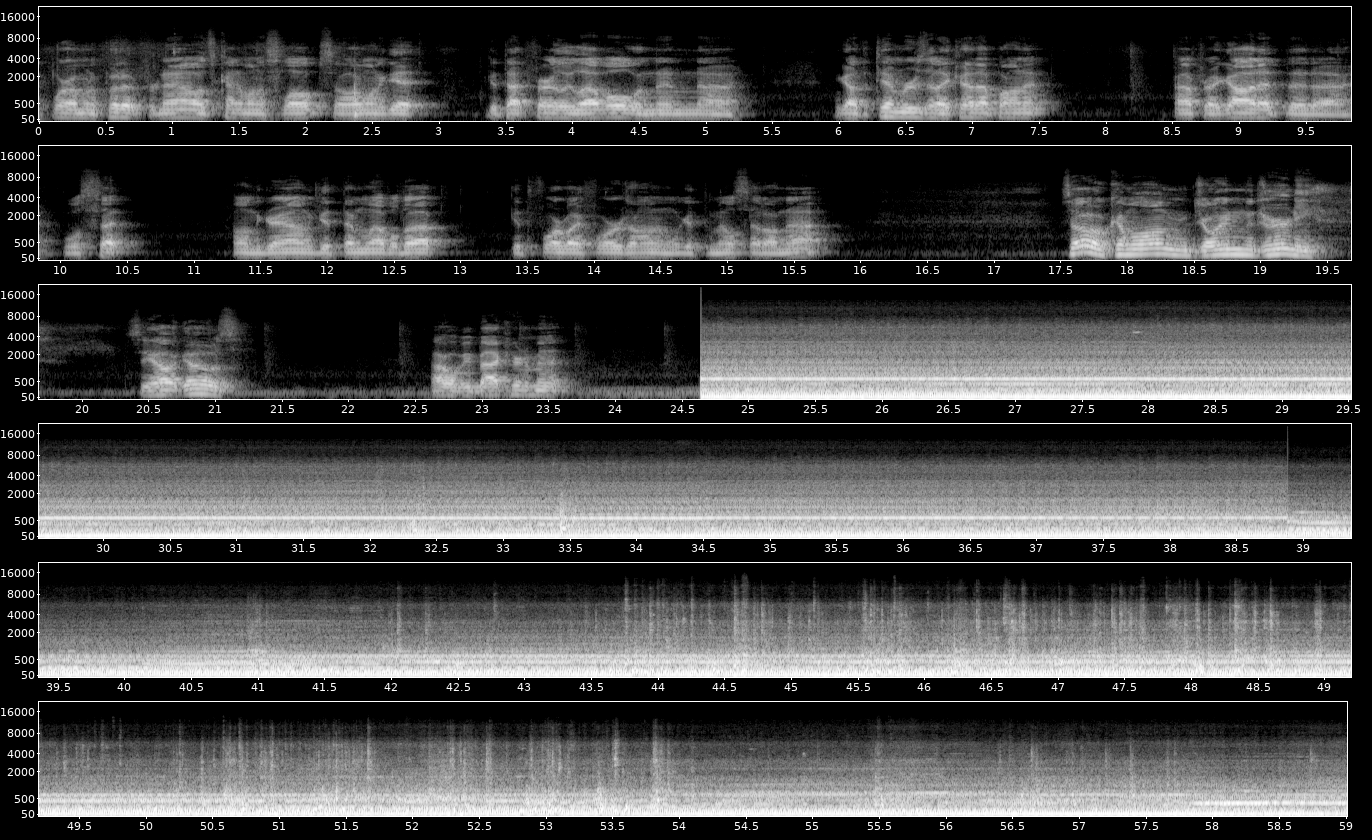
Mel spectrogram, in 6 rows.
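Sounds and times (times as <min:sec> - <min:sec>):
clanking and scraping clatter: 0:24.7 - 0:34.8, 0:38.9 - 0:59.0
heavy machine engine running: 0:24.7 - 0:59.0.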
